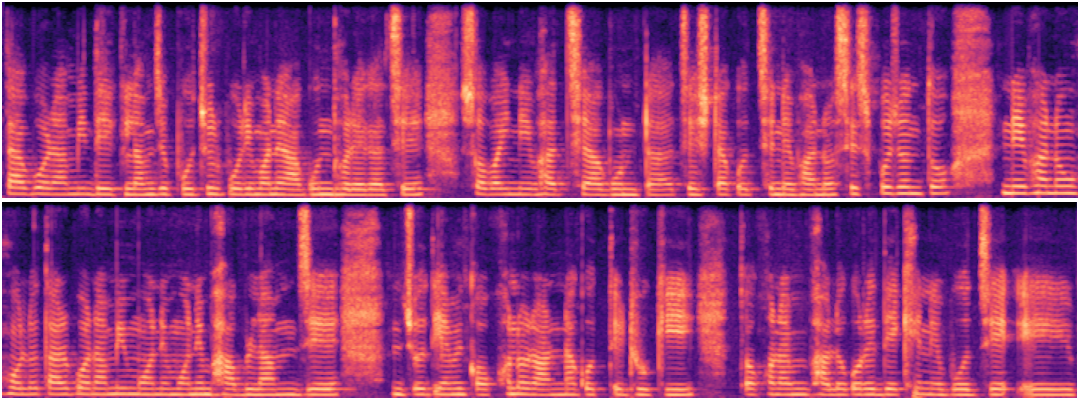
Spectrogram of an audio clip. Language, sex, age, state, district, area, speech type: Bengali, female, 30-45, West Bengal, Purba Medinipur, rural, spontaneous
